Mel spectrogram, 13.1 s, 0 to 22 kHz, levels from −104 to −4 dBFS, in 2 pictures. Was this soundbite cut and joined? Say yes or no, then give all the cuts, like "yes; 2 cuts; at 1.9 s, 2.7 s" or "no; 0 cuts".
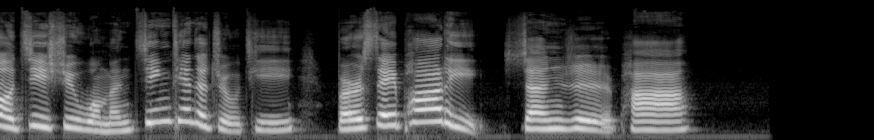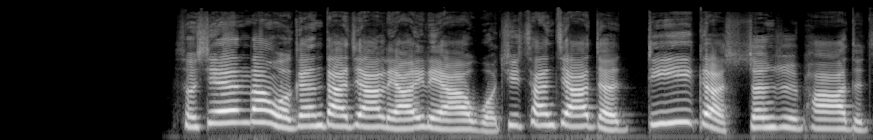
no; 0 cuts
